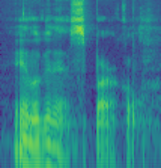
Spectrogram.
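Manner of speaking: ordinary delivery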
